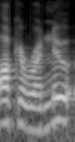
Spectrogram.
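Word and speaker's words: Okoronkwo: to terms with former rams outside linebacker obo oka renew i can never pronounce his last name ogbo oh it's o-k-o-r-o-n-k-w-o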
